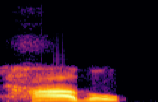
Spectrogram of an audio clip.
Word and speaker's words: Habel: It is pronounced, it's Habel. Habel.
